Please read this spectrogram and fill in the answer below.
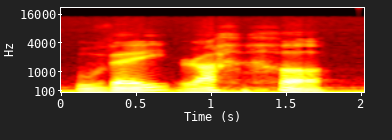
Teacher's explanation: there is a meseg, a little line after the vase, uvei, a slight pause there, and the main accent is at the end on the cha. Uvei rachcha, the chaf is a shvonach.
